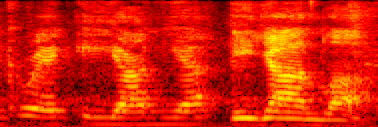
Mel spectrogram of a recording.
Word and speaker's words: Iyanla: Iyanla.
